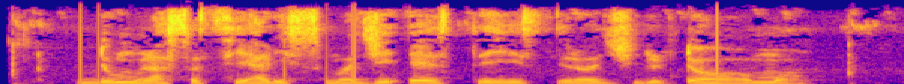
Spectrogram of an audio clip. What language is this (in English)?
Esperanto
